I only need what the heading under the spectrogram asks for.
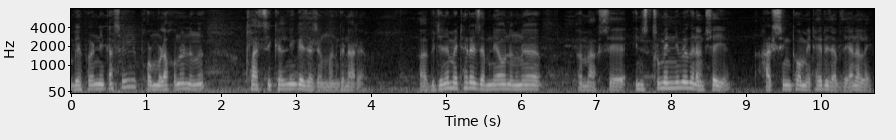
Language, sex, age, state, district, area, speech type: Bodo, male, 30-45, Assam, Baksa, urban, spontaneous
